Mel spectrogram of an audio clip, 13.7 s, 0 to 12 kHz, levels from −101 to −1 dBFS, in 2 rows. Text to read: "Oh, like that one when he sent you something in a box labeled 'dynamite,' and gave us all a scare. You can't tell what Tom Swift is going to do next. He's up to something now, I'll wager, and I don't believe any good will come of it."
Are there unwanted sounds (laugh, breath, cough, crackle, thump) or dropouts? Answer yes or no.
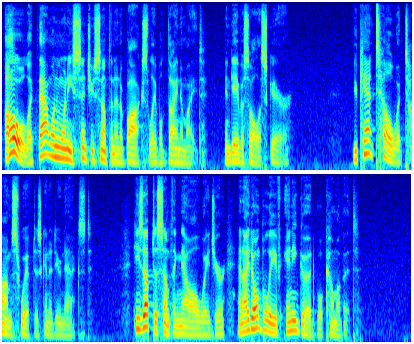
no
